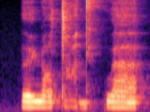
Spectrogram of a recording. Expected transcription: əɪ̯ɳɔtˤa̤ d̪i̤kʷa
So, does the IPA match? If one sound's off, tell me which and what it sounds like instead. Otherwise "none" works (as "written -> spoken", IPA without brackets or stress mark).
none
